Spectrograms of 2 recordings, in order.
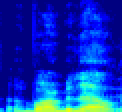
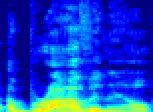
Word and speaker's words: Barbanel: No, Barbanel is a very musical name. – Like yes, it's Barbanel. – Yeah. – And of course, now you could pronounce it Abravanel, yeah, which yeah. ruins the whole thing.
